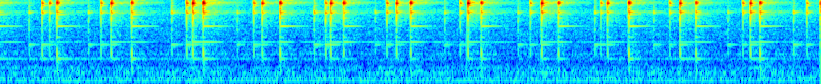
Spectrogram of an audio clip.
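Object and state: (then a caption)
Glass wine glass. Long red fingernails tap and scratch on the bowl of an empty, clear, stemmed wine glass. About twenty-two quick, bright clinks follow one another, each with a very short, faint glassy ring. A steady, quiet low hum sits beneath them.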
